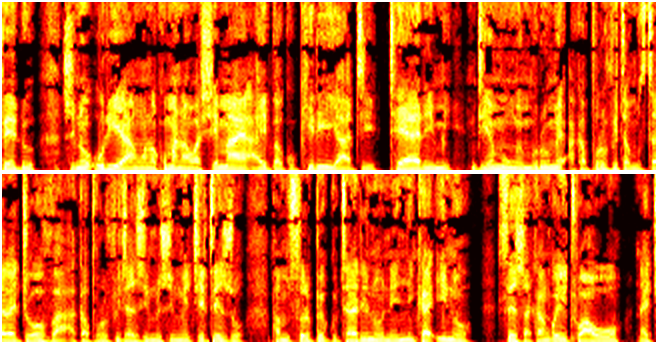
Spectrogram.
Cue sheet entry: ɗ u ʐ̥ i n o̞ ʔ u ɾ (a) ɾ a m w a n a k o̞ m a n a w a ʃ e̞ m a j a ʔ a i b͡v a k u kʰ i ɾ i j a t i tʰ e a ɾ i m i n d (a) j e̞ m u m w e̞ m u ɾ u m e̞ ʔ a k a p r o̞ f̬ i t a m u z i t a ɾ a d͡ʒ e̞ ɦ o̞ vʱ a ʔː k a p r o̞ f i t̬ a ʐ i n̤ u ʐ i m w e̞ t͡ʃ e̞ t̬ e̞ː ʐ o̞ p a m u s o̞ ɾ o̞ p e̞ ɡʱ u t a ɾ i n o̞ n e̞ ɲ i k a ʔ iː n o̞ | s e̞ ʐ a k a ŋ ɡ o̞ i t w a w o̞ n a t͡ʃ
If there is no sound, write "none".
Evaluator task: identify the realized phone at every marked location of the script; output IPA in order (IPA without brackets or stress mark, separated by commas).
i, i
